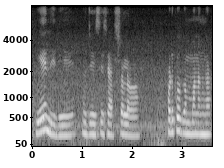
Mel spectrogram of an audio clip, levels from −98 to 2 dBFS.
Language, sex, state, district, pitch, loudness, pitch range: Telugu, female, Andhra Pradesh, Annamaya, 190 Hz, -17 LUFS, 180-205 Hz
